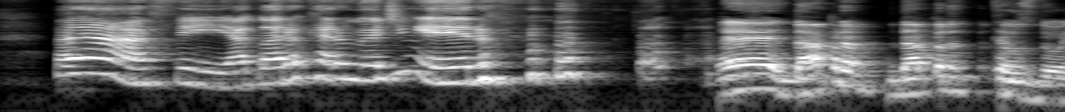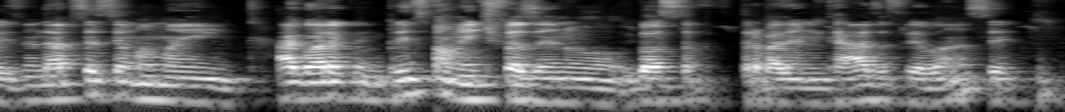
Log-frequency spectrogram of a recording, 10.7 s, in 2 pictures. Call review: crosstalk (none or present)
none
